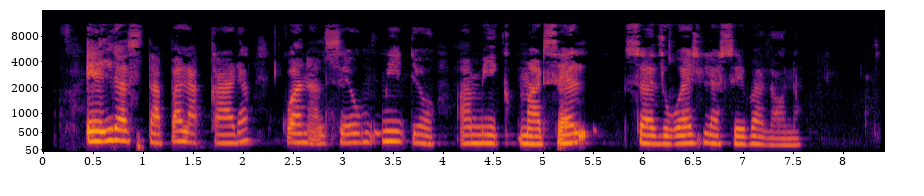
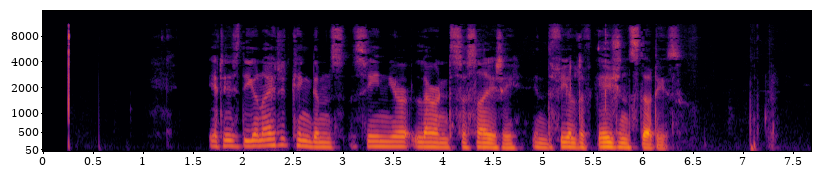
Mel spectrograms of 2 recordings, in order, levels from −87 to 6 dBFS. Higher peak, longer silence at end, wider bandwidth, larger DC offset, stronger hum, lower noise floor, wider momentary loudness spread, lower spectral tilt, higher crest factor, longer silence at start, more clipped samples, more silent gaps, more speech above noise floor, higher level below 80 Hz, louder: about the same, -2 dBFS vs -4 dBFS; first, 0.85 s vs 0.35 s; about the same, 11.5 kHz vs 11.5 kHz; neither; neither; second, -66 dBFS vs -74 dBFS; about the same, 12 LU vs 14 LU; second, -4.5 dB/octave vs -6 dB/octave; about the same, 20 dB vs 24 dB; second, 0.45 s vs 1.65 s; neither; neither; second, 45 dB vs 50 dB; second, -66 dBFS vs -50 dBFS; first, -22 LUFS vs -26 LUFS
